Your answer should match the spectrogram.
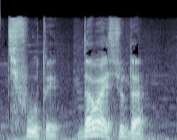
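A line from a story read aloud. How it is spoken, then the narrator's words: Grumbling old man's mutter. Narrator (Russian): старик ворчливо забормотал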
